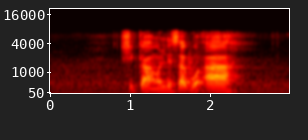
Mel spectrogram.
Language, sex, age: Tsonga, male, 21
